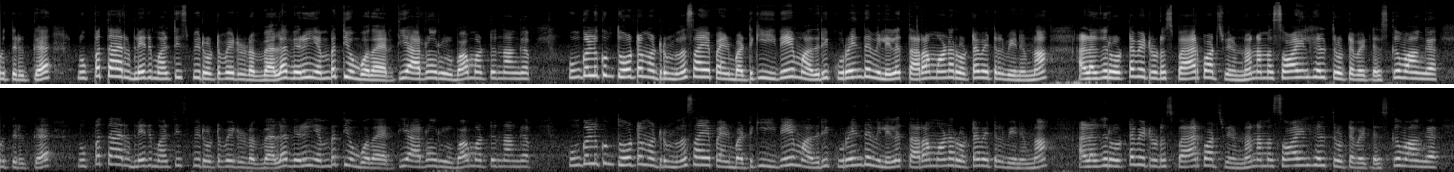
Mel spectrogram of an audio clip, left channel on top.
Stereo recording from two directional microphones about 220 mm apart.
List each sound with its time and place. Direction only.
0.0 s speech: 50° left (ahead or behind)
